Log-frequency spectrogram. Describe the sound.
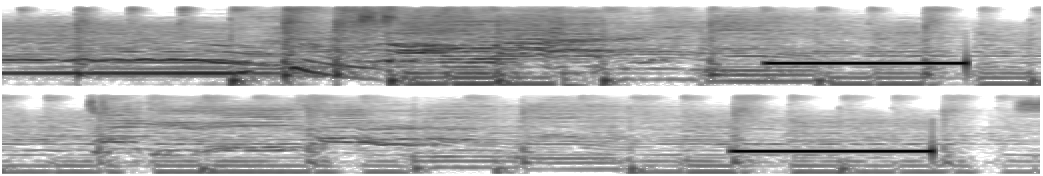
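Telephone tone while placing a call, a steady mid-pitched beep sounding twice for about a second each, separated by a few seconds, loud over ongoing background music.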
